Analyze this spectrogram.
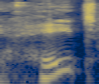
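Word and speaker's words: Hait: some reporting done by Ari hate I think is how you say it h-a-i-t who's writing for WPBF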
